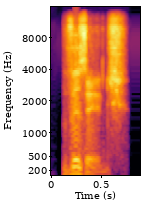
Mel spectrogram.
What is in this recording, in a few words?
"visage", British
